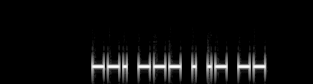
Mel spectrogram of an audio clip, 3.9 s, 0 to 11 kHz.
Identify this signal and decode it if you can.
Morse code, heard as a keyed tone, about 25 wpm, 700 Hz. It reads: GOEAM
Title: Code Groups - 5 Letters - 25wpm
